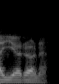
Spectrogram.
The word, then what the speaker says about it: Llorona: We here in Argentina have the way that we pronounce the double L is as if it was SH in Mhm. English. So it sounds like sh. So it is La Yeah. Llorona for us, not La Llorona.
